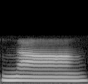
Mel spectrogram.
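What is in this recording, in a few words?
"ngaang6", Cantonese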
